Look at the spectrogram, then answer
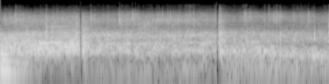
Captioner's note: applause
